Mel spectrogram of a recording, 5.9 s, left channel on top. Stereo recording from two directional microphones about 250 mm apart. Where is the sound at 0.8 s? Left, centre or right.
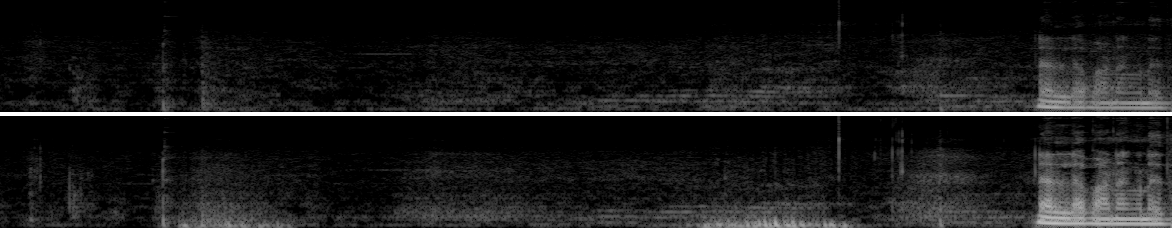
Right.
